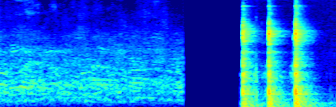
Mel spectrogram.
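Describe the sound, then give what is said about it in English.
Murmured crowd chatter fades to a brief silence, then three loud, heavy bangs on a door land close together in quick succession, each sharp and resonant. “Who's that banging on the door?”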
